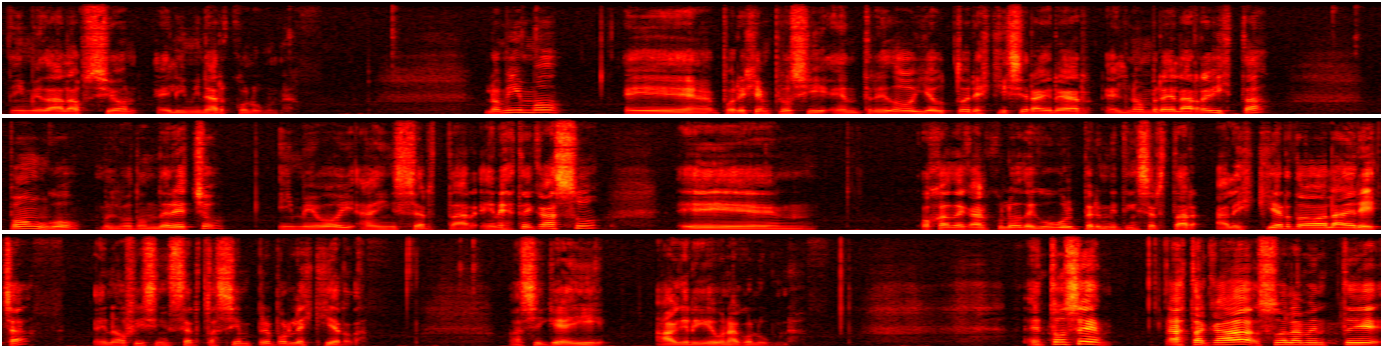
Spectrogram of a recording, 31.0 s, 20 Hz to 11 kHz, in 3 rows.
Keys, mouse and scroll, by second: 2.2 click, 3.9 click, 10.0 right click, 23.2 click, 24.1 click, 25.0 click, 29.5 click.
